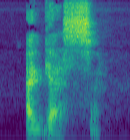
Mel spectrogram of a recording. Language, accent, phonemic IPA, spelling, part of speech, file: French, Canada, /a.ɡas/, agaces, verb, LL-Q150 (fra)-agaces.wav
- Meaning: second-person singular present indicative/subjunctive of agacer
